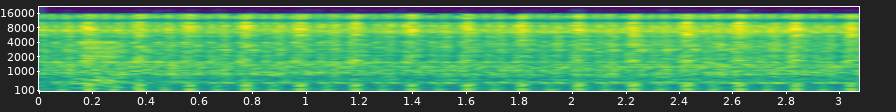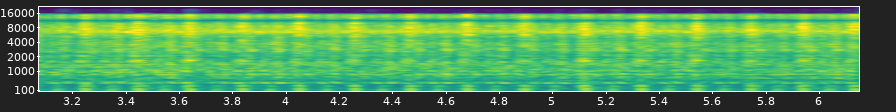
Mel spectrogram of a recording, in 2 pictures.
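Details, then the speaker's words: Briggs & Stratton 3.5 HP single-cylinder engine, little used, after carburettor fix; quick, even popping exhaust beat at steady idle, no misses or knocks; runs smoothly. "she runs awesome beautiful"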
